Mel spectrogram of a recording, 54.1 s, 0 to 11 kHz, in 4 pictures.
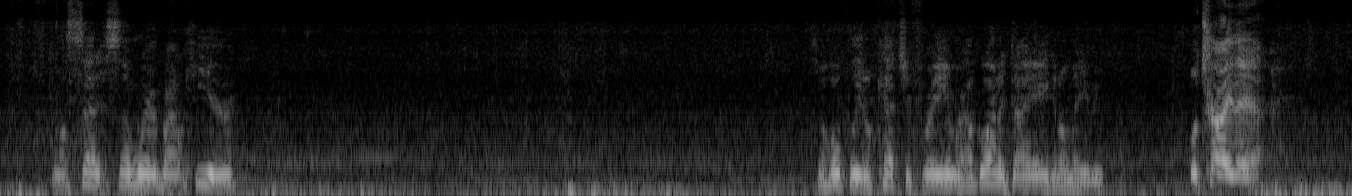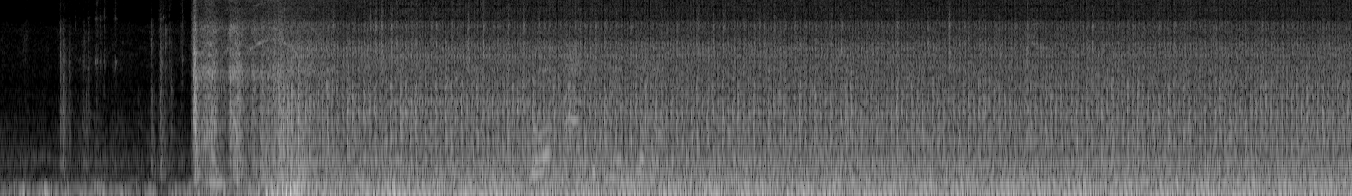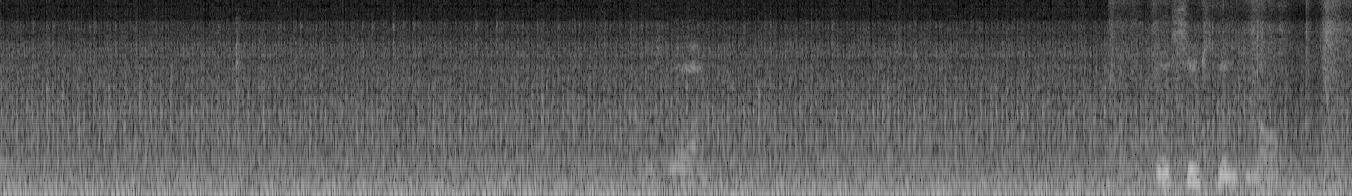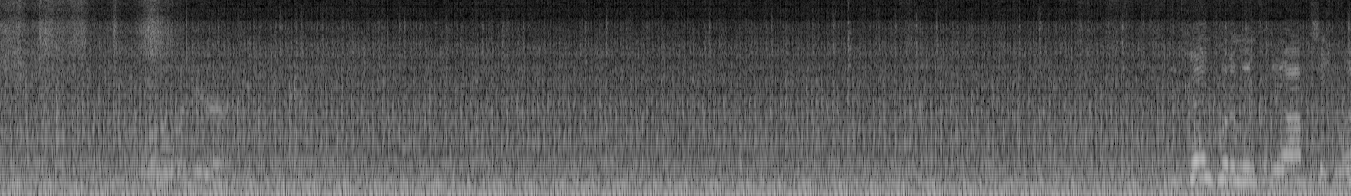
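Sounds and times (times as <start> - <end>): tractor diesel engine idling: 15.4 - 54.0.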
